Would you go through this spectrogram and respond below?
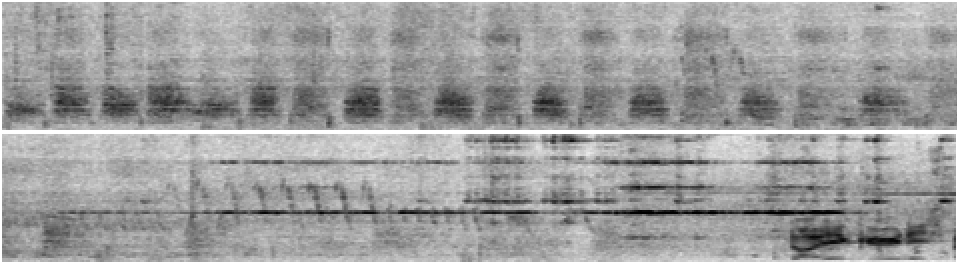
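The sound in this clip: A train rolls into a station, its rhythmic wheel clatter thinning out as it slows before brakes squeal near the end as it comes to a stop.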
